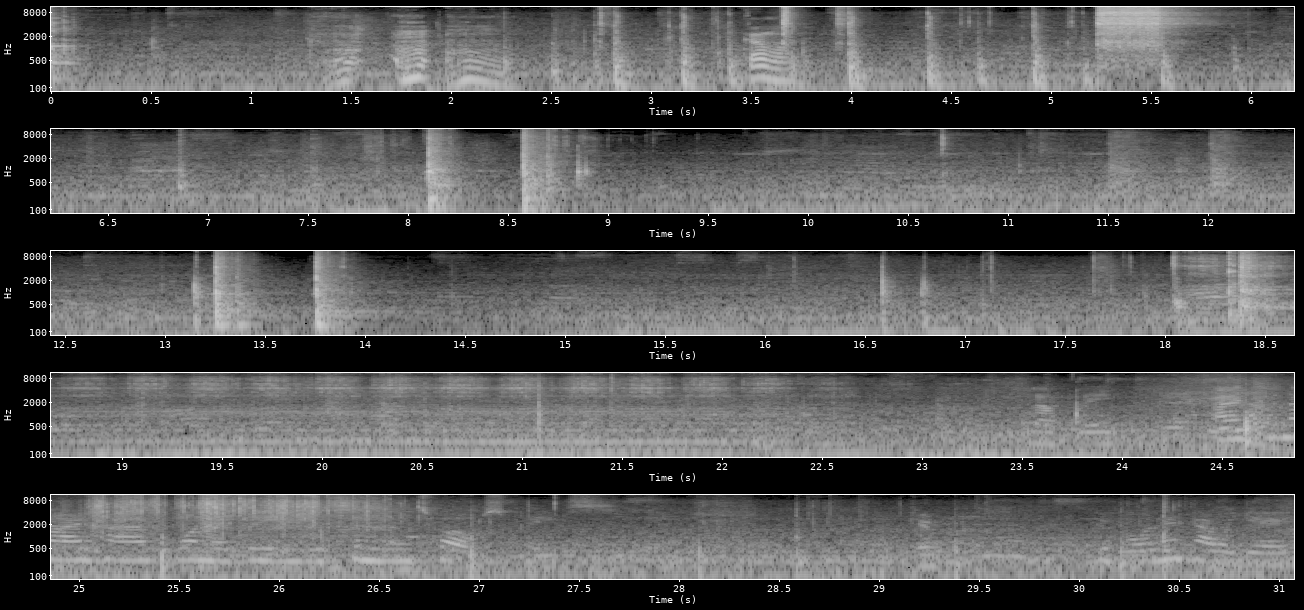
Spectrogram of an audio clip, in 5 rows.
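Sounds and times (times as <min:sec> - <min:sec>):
coffee machine humming: 0:17.9 - 0:23.4.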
